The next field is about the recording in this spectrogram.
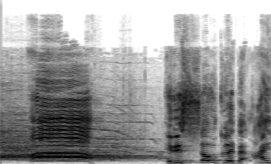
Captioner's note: audience cheering; Trixie screams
